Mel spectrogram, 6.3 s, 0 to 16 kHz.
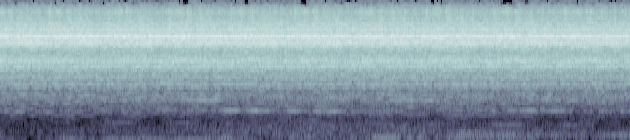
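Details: Bontrager Aeolus Pro 3V wheel with DT Swiss internals on 2022 Trek Domane SLR7; fast, high, steady buzz of ratchet clicks, pawls engaging cleanly while coasting; normal freehub ratchet clicking.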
